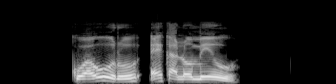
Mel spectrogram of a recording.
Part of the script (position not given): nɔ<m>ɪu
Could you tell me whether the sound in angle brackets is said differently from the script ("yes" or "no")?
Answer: no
